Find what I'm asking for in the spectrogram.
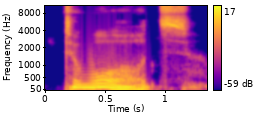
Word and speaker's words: towards: Ya no es out woods, for woods, up woods, sino towards. Usamos la O larga, la O que es como una C al revés con dos puntos. Towards.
